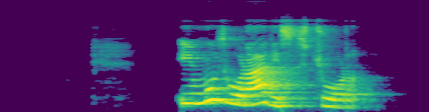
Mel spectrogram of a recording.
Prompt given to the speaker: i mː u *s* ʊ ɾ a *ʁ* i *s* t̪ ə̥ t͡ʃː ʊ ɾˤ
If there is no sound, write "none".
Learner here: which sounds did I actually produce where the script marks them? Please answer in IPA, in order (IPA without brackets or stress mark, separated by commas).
θ, ð, s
